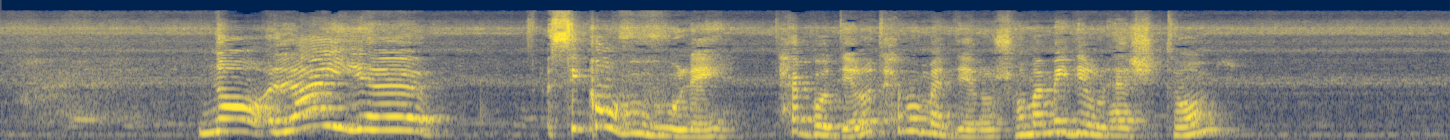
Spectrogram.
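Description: A middle-aged woman speaks with animation close to the microphone.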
